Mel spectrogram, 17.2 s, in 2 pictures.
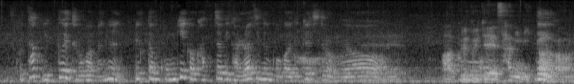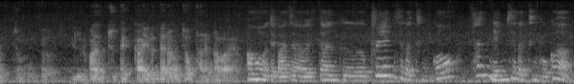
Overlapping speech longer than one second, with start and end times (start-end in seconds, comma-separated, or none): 4.5-5.8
